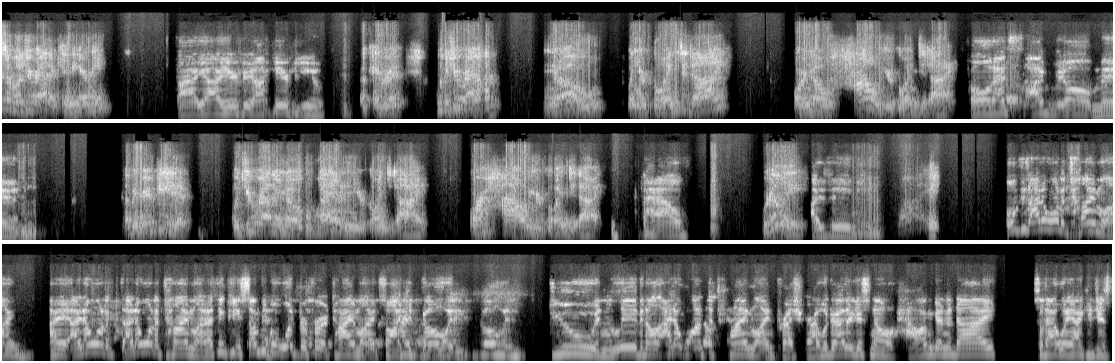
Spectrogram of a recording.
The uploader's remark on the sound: We are so sorry for the audio quality!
